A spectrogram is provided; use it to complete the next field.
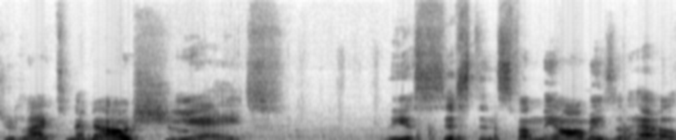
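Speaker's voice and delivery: impish little demon voice. Game master voicing an imp who looks up at a player, imp voice. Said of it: "The imp looks up at you and says".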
